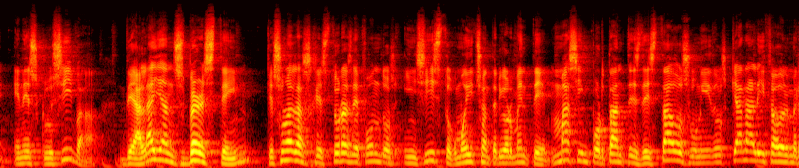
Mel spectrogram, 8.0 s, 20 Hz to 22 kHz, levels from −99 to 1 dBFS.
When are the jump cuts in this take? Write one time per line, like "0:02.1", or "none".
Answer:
none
